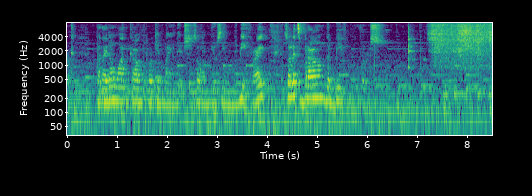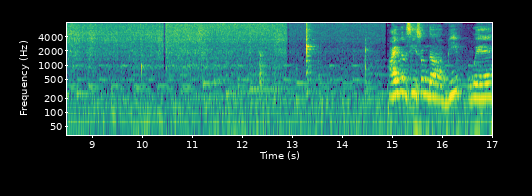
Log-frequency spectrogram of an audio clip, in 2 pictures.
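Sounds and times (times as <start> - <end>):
meat sizzling in hot oil: 7.2 - 14.9.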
